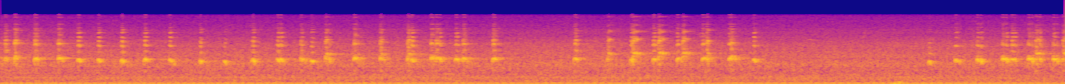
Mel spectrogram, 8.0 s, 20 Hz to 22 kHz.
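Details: Mother bald eagle at the Decorah North nest, 18 April 2016, upset as something intruded on her area: long, steady runs of clipped, squeaky clucks about several per second, one short gap, and a low constant hum.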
